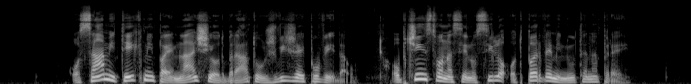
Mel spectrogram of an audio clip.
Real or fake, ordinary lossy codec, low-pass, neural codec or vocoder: real; none; 19.8 kHz; none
